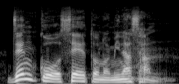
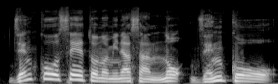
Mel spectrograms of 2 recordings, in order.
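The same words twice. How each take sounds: First: Slow 全校 with the accent on 全 and a fall; Matsuyama accent demo. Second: 全校 said slowly with the accent on 校, falling at the end; slow, careful 全校 with the accent on 校; Nagano accent demo. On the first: Host tries Matsuyama pronunciation for listeners, accent on 全. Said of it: "松山では「ぜ」にアクセントがあって". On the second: Radio host demonstrates the listener's word, slow Nagano accent. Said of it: "善光寺のような発音になるらしいです". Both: Shown as a demonstration.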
